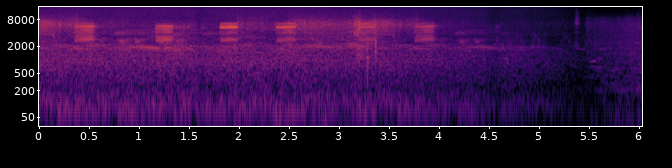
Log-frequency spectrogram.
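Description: Outdoor evening ambience: a steady low hum with a small creature's short chirp repeated about twice a second, all fading away about five seconds in.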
